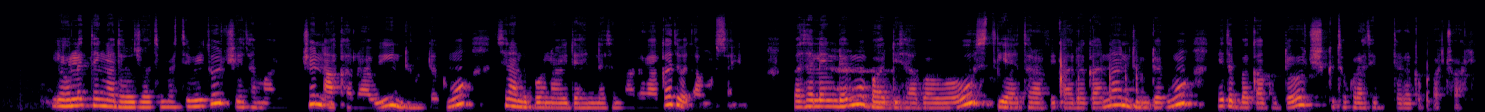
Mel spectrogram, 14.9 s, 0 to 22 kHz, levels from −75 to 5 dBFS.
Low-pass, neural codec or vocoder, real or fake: 14.4 kHz; none; real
